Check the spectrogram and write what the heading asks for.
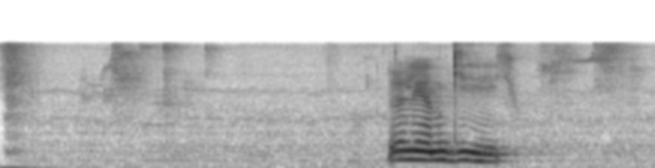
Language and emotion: Russian, neutral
